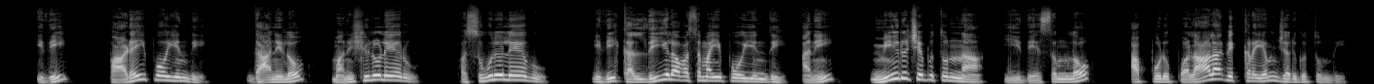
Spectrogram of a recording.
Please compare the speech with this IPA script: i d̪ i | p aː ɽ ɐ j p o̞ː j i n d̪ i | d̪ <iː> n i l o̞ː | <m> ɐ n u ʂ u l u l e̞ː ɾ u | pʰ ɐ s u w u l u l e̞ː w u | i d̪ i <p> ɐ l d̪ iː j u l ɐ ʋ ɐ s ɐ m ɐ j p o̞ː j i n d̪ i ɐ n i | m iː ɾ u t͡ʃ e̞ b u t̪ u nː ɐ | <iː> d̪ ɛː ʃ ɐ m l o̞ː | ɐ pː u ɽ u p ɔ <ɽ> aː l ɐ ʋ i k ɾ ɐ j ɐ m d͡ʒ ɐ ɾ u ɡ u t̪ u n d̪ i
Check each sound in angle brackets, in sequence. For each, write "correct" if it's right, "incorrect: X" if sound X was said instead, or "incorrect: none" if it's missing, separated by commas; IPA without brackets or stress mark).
incorrect: aː, correct, incorrect: k, correct, incorrect: l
